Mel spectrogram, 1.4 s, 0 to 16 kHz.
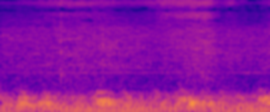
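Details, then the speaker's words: Fetal heartbeat on Doppler at 32 weeks 2 days in a mother evaluated at hospital for suspected preeclampsia with headache; fast, soft whooshing pulses, about 140 per minute; baby boy reported doing great. "But you can hear his heartbeat. Yep. They said he's doing great."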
